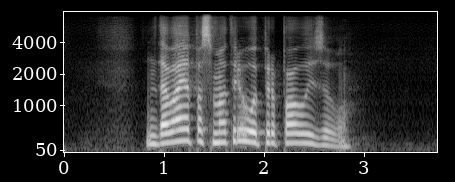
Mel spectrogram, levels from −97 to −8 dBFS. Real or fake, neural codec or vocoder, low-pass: fake; codec, 16 kHz, 0.7 kbps, FocalCodec; 7.2 kHz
